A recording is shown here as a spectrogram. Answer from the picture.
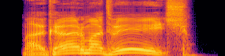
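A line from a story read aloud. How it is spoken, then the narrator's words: Shouted. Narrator (Russian): крикнул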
